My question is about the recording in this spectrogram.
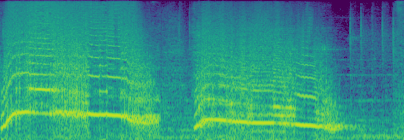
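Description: A man shouting at the top of his voice: two long drawn-out yells, the second sliding down in pitch.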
